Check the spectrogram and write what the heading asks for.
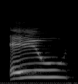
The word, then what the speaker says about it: eu: Now we pronounce this as eu, eu. It almost sounds like eu, but it's more eu, eu than that. But this just makes it a little bit easier to pronounce.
